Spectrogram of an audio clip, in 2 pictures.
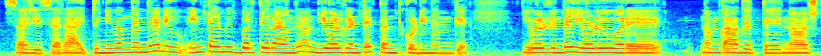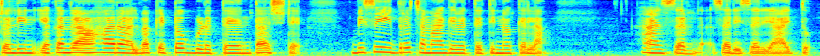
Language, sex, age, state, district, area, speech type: Kannada, female, 18-30, Karnataka, Tumkur, urban, spontaneous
